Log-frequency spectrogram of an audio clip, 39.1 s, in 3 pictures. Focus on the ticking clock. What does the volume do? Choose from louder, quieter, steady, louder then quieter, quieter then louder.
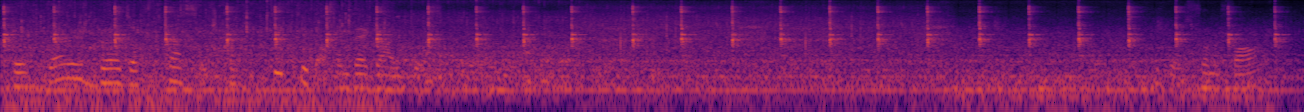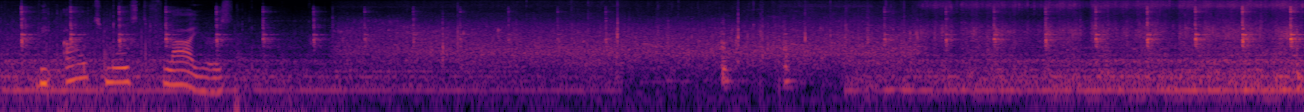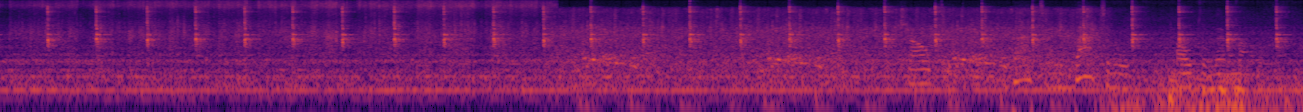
quieter then louder.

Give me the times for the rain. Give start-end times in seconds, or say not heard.
0.0-39.0.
